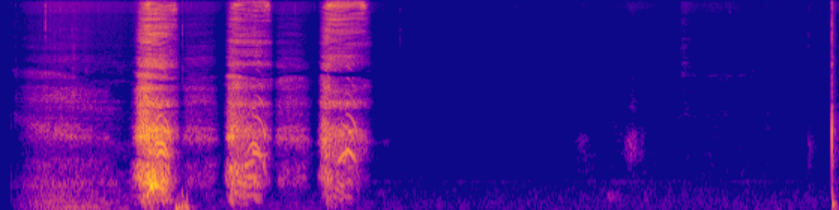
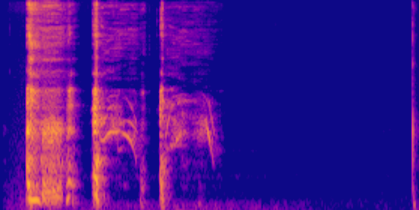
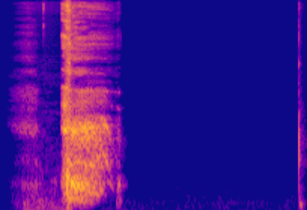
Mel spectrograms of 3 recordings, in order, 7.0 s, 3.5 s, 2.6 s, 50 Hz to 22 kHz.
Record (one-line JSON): {"exhalation_length": "7.0 s", "exhalation_amplitude": 32768, "exhalation_signal_mean_std_ratio": 0.3, "three_cough_length": "3.5 s", "three_cough_amplitude": 32768, "three_cough_signal_mean_std_ratio": 0.32, "cough_length": "2.6 s", "cough_amplitude": 32768, "cough_signal_mean_std_ratio": 0.3, "survey_phase": "beta (2021-08-13 to 2022-03-07)", "age": "45-64", "gender": "Female", "wearing_mask": "No", "symptom_cough_any": true, "symptom_runny_or_blocked_nose": true, "symptom_shortness_of_breath": true, "symptom_sore_throat": true, "symptom_headache": true, "symptom_onset": "13 days", "smoker_status": "Never smoked", "respiratory_condition_asthma": true, "respiratory_condition_other": false, "recruitment_source": "REACT", "submission_delay": "2 days", "covid_test_result": "Negative", "covid_test_method": "RT-qPCR"}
